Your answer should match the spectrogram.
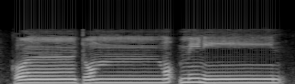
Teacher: كنتم مؤمنين، أضغمنا الميم الأولى في الميم الثانية، فصار عندنا ميما مشددة تعطى غنة مقدارها حركتين · Term: إضغام مثلين صغير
